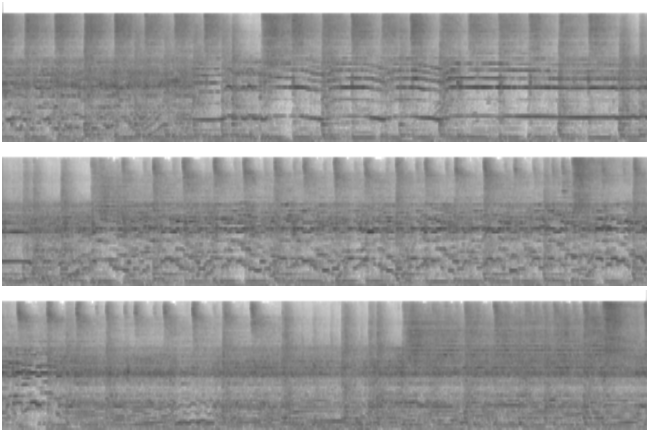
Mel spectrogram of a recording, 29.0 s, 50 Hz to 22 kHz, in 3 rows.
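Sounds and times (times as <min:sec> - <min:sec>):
bass guitar: 0:00.0 - 0:29.0
distorted electric guitar: 0:00.0 - 0:29.0
drums: 0:00.0 - 0:29.0.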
